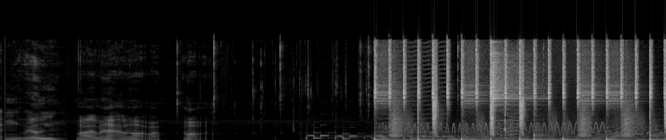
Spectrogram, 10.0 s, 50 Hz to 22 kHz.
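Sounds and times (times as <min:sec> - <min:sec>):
soft synth melody trap beat: 0:04.6 - 0:10.0.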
